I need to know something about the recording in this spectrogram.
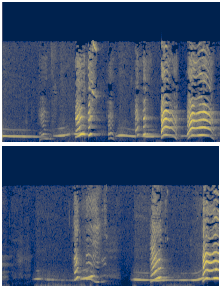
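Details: A toy poodle kept at home sings in response to a whistle: a series of rising, wavering howls and yelps, some steady tones then sharp upward sweeps, broken by short pauses, with a faint steady whistle-like tone at times.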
